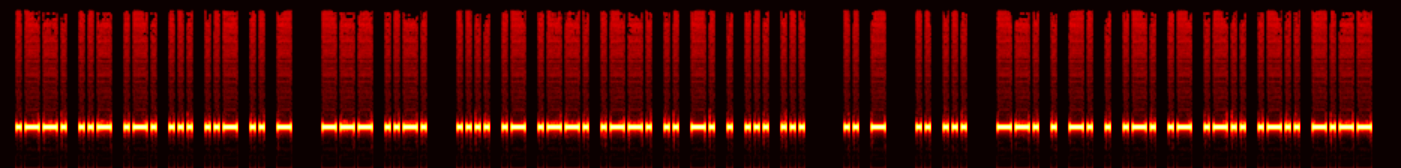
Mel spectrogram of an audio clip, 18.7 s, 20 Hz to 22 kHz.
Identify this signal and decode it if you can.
Morse code, heard as a keyed tone, about 20 wpm, 1000 Hz. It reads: PURSUIT OF HAPPINESS IT IS GENERALLY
